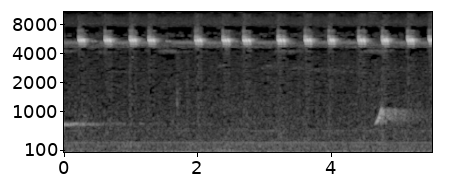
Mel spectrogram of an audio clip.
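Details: Cricket, its loud calling said to repel rats and bring sleep, giving short, high, shrill chirps about two and a half times a second, each a brief bright pulse, steady against a quiet background.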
